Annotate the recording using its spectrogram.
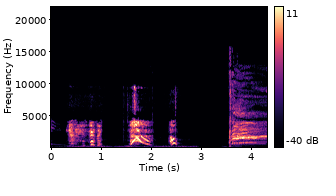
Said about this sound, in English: That's a delighted gasp too. Like that doll likes this.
